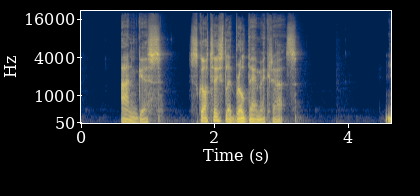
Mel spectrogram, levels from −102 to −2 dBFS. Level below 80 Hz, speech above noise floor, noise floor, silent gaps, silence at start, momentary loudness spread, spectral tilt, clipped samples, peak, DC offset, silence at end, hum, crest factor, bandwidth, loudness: -34 dBFS; 61 dB; -79 dBFS; none; 0.6 s; 10 LU; -4 dB/octave; under 0.1%; 0 dBFS; under 0.1%; 0 s; none; 20 dB; 19.5 kHz; -17 LUFS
